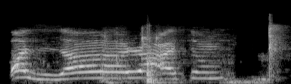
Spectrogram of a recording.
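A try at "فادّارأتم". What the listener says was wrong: Okay, so over here, just remember with the hamza, this is a small hamza, so it's going to have the sound of the alif, not the ain. Okay, faddaratum.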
